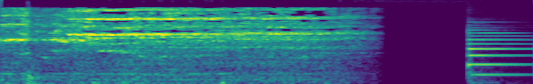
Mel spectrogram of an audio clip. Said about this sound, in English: But everything used to fade away when the train suddenly gave a jerk with a screeching sound.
